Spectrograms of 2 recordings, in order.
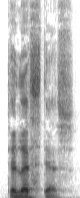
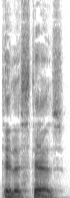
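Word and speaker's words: telestai: of those words is telestes now that is an anglicized pronunciation of the greek word that word is plural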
